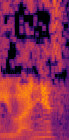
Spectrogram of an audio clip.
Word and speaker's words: Ibáñez: Ok, en el Facebook ahí me ubican inmediatamente Juan Ibáñez, sí, como, como se escribe mi apellido, I, B, larga, A, N, Z, Juan Ibáñez. Y está Juan Ibáñez 2, porque ya estamos repasados de ah.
